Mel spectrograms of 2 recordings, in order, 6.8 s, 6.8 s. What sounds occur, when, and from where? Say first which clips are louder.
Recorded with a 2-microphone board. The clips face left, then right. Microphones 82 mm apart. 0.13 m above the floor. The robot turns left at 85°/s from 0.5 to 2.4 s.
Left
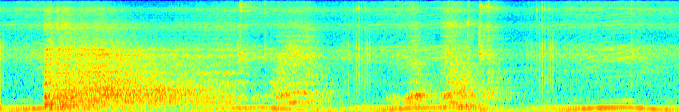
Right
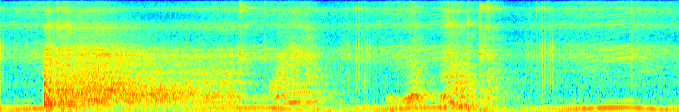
0.4 s an explosion: right 2 dB; 135° right, 5 m; by 2.1 s 85° left, 5 m
2.4 s a zipper: right 2 dB; 15° right (ahead or behind), 3.5 m; by 5.0 s 20° right (ahead or behind), 3.5 m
